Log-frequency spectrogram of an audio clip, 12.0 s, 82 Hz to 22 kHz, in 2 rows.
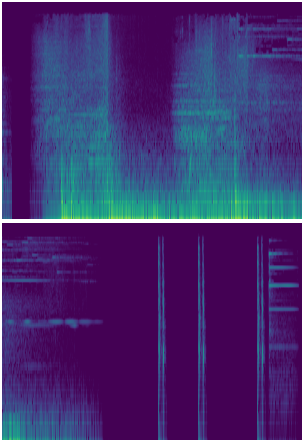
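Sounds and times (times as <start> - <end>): double mouse click: 9.9 - 10.1, 11.1 - 11.3
notification bell ding: 11.4 - 12.0.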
